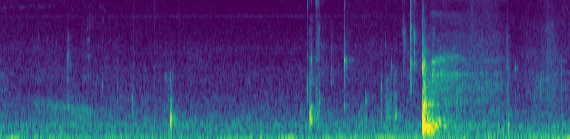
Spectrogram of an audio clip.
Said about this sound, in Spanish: Entonces, sí, o sea, este, déjenme tomar agua.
